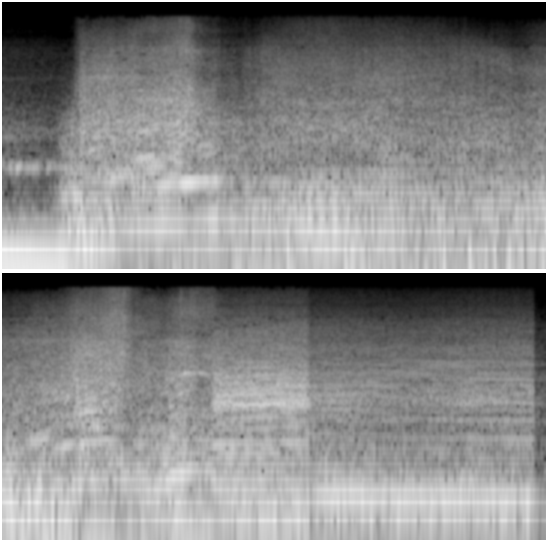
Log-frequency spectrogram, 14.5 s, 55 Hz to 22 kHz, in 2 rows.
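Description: Ducati Panigale V4's 1103 cc V4 engine at racing speed, its pitch rising and falling repeatedly as it revs up through the gears and drops back under braking. It opens with a low steady rumble and near the end holds a steady high note before cutting off suddenly.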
